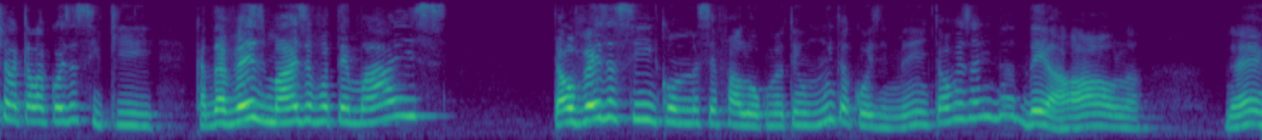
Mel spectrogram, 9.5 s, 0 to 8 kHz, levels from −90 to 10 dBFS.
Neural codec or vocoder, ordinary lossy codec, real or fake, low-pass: none; AAC, 48 kbps; real; 7.2 kHz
